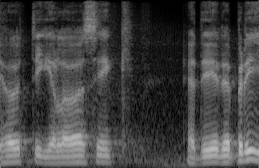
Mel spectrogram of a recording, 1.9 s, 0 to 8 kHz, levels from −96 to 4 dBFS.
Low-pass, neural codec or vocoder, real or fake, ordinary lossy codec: none; codec, 16 kHz, 1 kbps, X-Codec, HuBERT features, trained on LibriSpeech; fake; none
